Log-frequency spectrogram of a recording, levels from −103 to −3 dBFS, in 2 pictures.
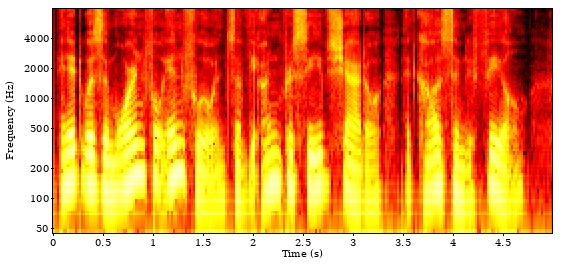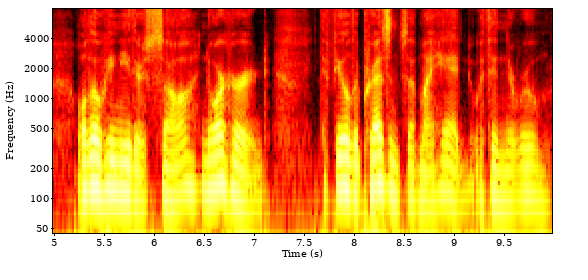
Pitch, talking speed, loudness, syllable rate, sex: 110 Hz, 175 wpm, -19 LUFS, 5.1 syllables/s, male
